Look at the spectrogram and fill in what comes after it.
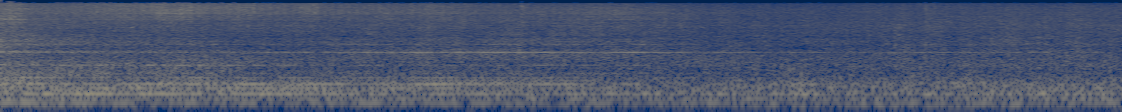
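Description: Freight train of autorack cars rolling slowly past: a steady low rumble of wheels on rail, with a thin steady squeal running through it that fades out about two-thirds of the way through.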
